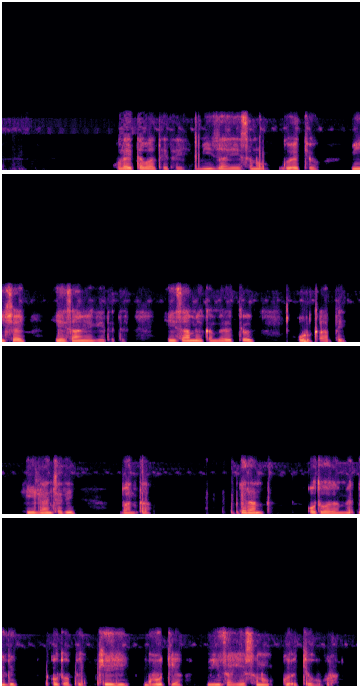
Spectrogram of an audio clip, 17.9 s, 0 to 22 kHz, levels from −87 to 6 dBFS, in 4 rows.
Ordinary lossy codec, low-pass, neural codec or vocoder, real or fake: Opus, 16 kbps; 7.2 kHz; none; real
